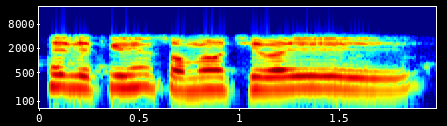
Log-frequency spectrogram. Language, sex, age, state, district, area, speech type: Odia, male, 30-45, Odisha, Sambalpur, rural, conversation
